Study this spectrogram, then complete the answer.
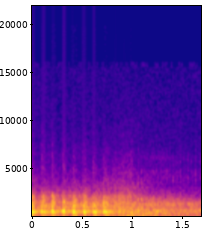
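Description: A VW Caddy 1.6 TDI diesel with low fuel pressure is cranked over with a quick run of rhythmic starter pulses, then catches and settles into a low, even idle rumble.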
